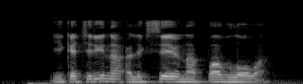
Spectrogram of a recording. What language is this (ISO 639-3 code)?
rus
